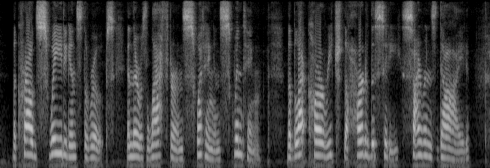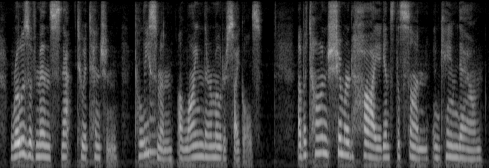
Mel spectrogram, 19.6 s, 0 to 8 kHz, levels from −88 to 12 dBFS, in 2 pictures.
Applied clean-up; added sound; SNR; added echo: neural mask model RNNoise.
